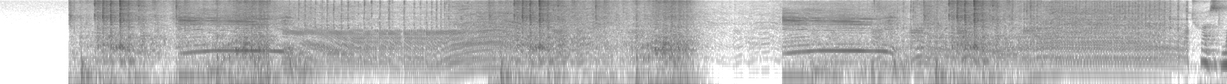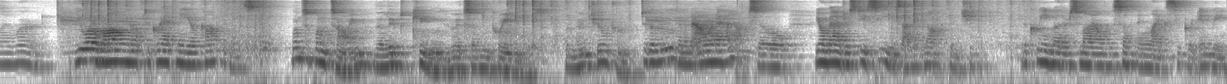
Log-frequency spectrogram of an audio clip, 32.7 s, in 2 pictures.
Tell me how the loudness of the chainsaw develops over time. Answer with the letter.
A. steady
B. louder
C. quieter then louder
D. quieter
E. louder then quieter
C.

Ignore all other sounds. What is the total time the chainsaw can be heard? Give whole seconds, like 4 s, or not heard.
12 s.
